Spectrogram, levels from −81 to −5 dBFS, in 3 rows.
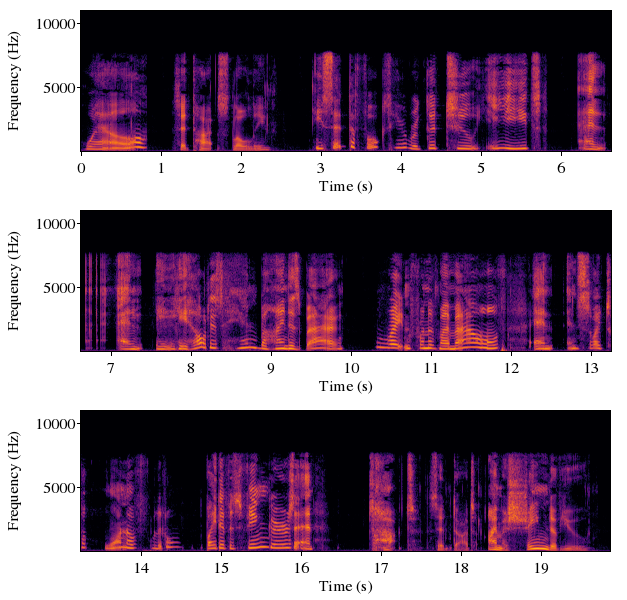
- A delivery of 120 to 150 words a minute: Yes, average, 145 wpm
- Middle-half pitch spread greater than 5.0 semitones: Yes, wide, 5.6 semitones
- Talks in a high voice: Yes, high, 245 Hz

